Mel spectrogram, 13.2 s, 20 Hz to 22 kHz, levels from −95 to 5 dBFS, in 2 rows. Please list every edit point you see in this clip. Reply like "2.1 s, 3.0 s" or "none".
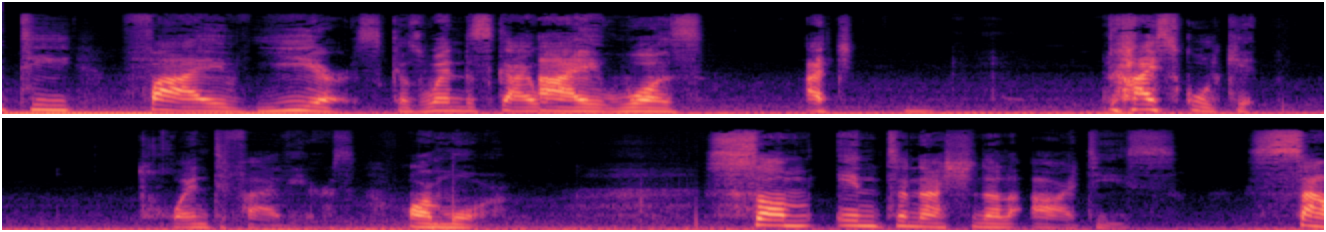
1.2 s, 2.7 s, 8.8 s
